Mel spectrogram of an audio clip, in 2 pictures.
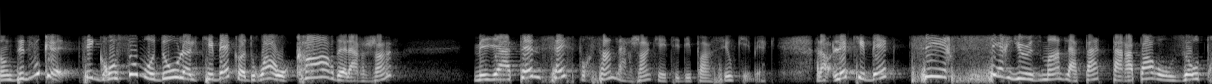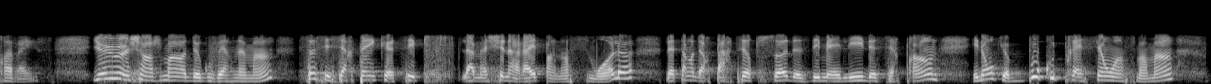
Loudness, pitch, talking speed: -16 LUFS, 225 Hz, 210 wpm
